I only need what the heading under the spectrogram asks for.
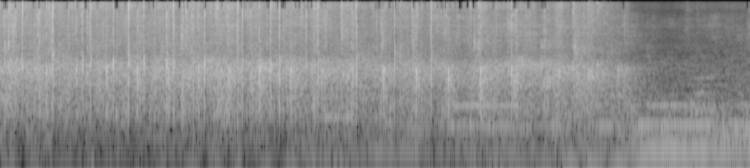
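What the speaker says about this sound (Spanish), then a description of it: "Den un aplauso fuerte al Rey de Gloria en esta mañana." A church congregation applauds strongly during a morning worship service, a dense, steady wash of clapping from many hands that carries on for several seconds before thinning out at the end.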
